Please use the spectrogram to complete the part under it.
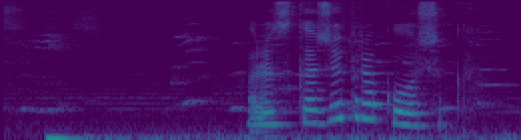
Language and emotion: Russian, neutral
